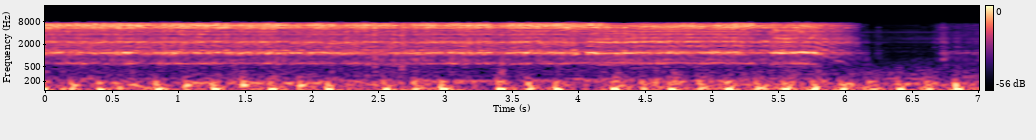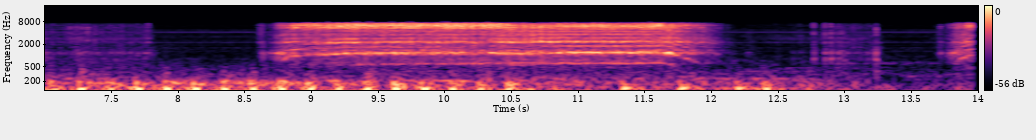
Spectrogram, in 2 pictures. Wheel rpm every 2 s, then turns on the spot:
160, 160, 140, 20, 90, 140, 20.
6-8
